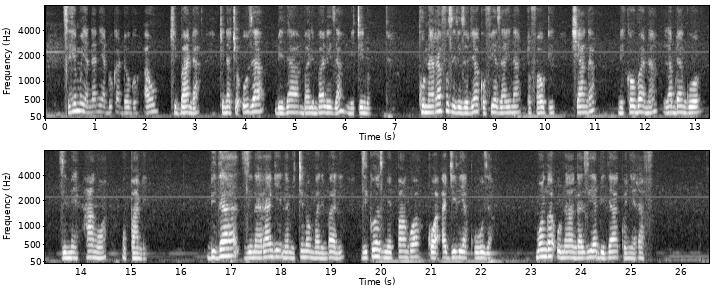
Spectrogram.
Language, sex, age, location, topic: Swahili, male, 25-35, Nairobi, finance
